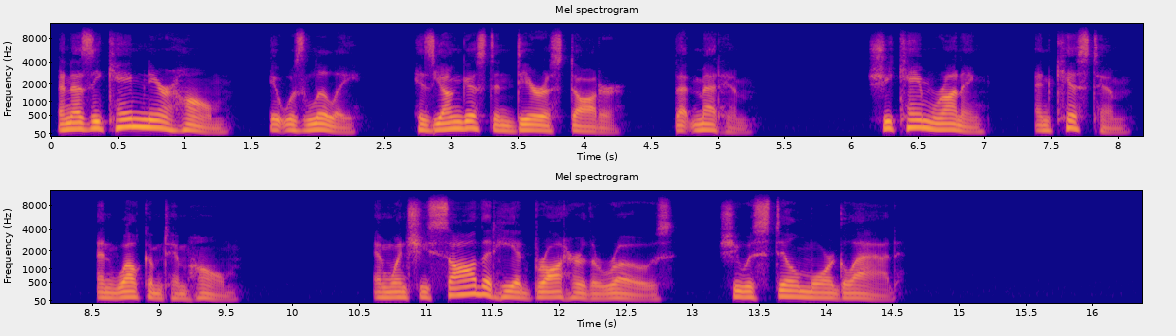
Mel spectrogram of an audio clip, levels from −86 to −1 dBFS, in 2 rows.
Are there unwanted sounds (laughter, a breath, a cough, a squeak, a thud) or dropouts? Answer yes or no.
no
